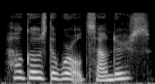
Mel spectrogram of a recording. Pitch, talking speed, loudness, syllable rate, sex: 260 Hz, 195 wpm, -16 LUFS, 4.0 syllables/s, female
